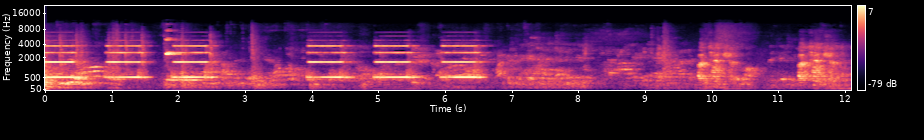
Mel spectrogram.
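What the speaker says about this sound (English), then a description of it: "Fire alarm." A building fire alarm rings in a lecture room, repeating tonal blasts of about a second each in a steady on-off pattern, loud and near, with people talking under and between the tones.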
